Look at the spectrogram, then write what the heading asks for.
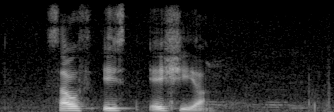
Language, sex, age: Northern Sotho, male, 26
